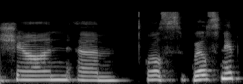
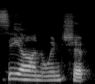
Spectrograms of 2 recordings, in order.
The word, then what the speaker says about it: Sian Winship: There's Kari and Sian Wilsnip. Do I pronounce that right? Actually, it's Sian Winship, but I answer to anything.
